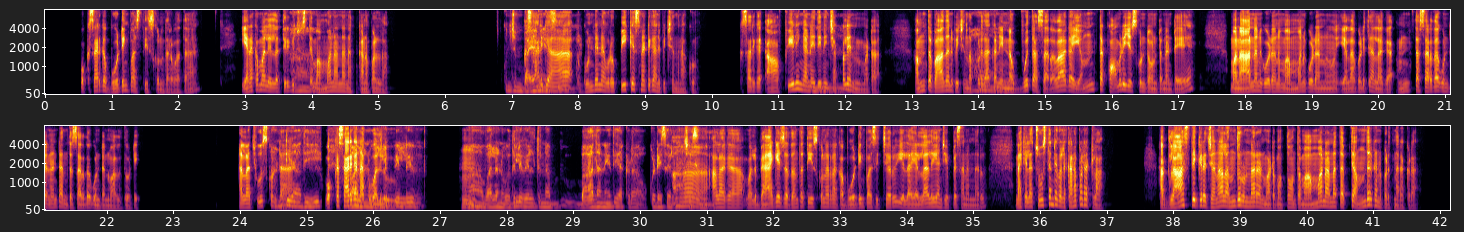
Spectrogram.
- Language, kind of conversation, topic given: Telugu, podcast, ఒకసారి మీ విమానం తప్పిపోయినప్పుడు మీరు ఆ పరిస్థితిని ఎలా ఎదుర్కొన్నారు?
- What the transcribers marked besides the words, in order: in English: "బోర్డింగ్ పాస్"; in English: "ఫీలింగ్"; tapping; "పెట్టి" said as "పెళ్ళి"; in English: "బ్యాగేజ్"; in English: "బోర్డింగ్ పాస్"; in English: "గ్లాస్"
